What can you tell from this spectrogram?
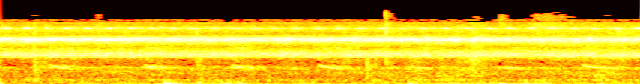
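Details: Night-time crickets keep up an unbroken high-pitched ringing trill, while a lower brief note recurs about every half second and a few soft low thumps sound in the background.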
